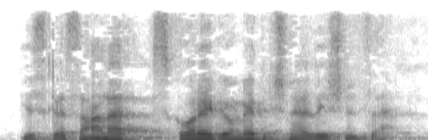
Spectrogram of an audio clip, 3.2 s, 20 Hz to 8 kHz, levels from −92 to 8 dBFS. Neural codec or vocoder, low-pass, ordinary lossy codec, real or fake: codec, 16 kHz, 2 kbps, FreqCodec, larger model; 7.2 kHz; MP3, 32 kbps; fake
